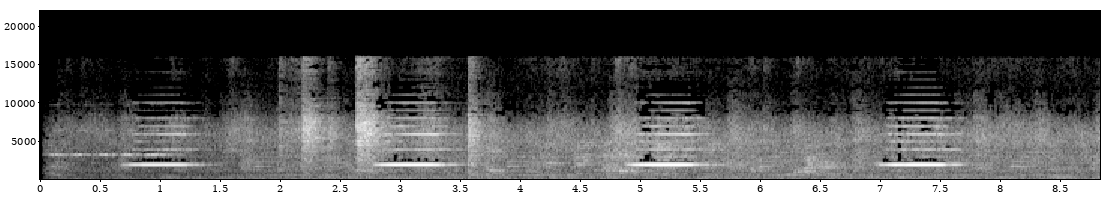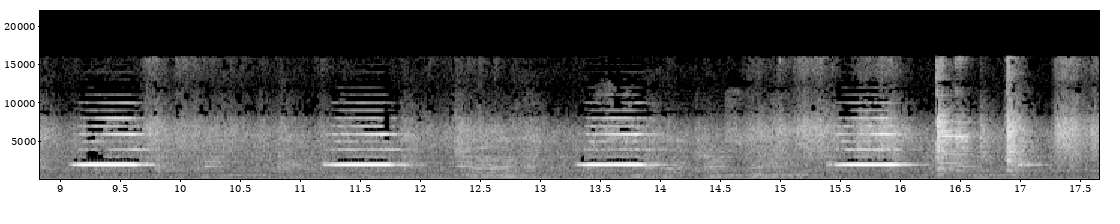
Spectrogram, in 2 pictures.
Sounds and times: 0.0s Hustle and bustle 17.6s
0.0s Oven alarm beeping 17.6s

